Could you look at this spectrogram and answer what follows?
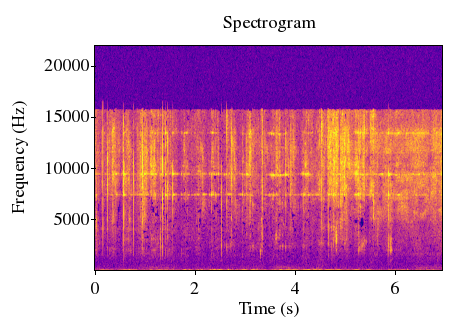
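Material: Glass.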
